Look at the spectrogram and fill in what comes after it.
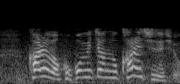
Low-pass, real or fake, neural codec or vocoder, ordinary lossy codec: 5.4 kHz; real; none; none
